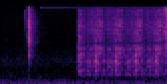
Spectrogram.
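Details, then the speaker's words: Apple II Plus Disk II floppy drive powered on with the latch open: a click, then a raspy scrape with fast ticking about five per second, from the drive base; loose spindle and misaligned belt. "We've got one of the drives from the previous video that made a horrible sound, and we'll flip it on"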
